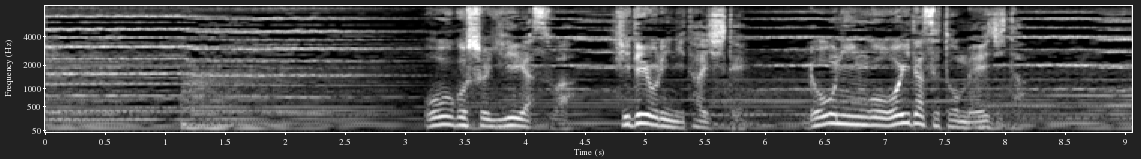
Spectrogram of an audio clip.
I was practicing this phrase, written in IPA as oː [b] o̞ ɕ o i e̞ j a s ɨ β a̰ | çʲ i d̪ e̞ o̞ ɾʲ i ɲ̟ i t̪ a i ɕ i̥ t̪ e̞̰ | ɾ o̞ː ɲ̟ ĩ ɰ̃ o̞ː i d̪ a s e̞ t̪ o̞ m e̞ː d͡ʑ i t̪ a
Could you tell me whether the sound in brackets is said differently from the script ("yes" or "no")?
yes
